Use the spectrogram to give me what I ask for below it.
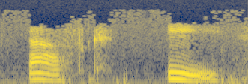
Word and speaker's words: ASCII: You may have heard the term ASCII, pronounced ASC-E, from computer users.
